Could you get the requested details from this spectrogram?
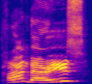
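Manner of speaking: high, drawn-out loud call. Real, not acted. Host announces a floss colour to co-host, very loud. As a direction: belt out the word slowly, far too loud. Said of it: "Why are you so loud?".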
